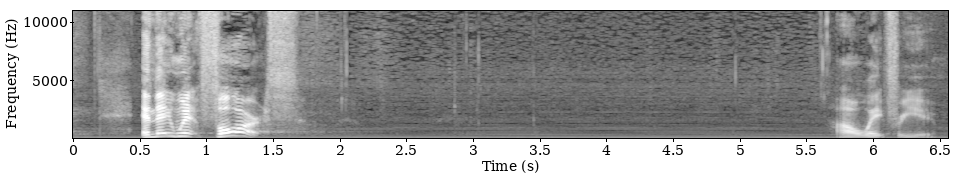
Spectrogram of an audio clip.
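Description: A man speaks with emphasis into a microphone in a large, echoing room.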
